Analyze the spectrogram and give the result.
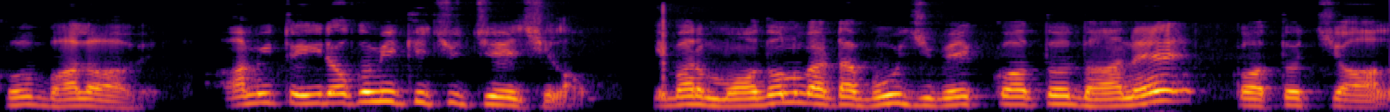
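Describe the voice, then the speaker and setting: Sly, high-pitched village henchman. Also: expressive, normal speed, dark tone. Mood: sly scheming. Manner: scheming, goading, cocky. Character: sly, boastful village henchman egging on his boss.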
